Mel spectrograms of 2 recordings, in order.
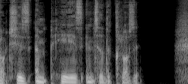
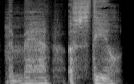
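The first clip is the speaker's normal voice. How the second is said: put-on quieter, slower child's murmur; soft repeat; 2 semitones higher, 5 dB quieter than usual. A narrator's reading. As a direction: say it softly to yourself for courage. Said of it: "he repeats".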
